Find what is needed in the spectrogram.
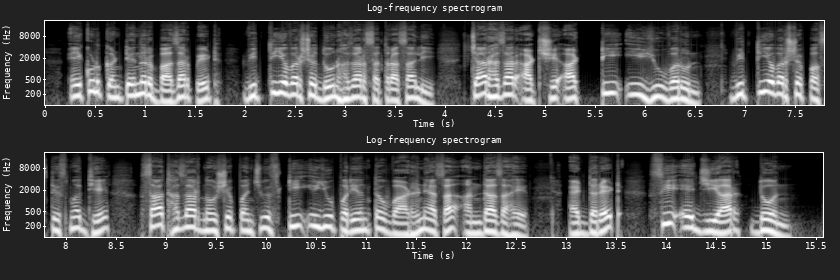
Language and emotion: Marathi, neutral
